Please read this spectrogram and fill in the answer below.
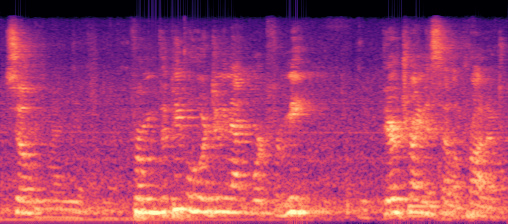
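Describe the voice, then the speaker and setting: Middle-aged guy teaching a class, high-ish voice, super echoey room, mic way off. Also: normal speed. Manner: animated, talks to the class with questions. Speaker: writing and rhetoric teacher. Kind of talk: classroom lecture. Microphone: far from the mic. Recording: echoey classroom from far off, noisy.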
